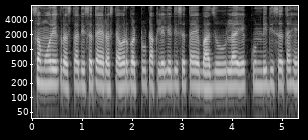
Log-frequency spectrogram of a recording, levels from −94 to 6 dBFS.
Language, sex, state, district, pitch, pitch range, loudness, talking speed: Marathi, female, Maharashtra, Sindhudurg, 180 Hz, 175-185 Hz, -18 LUFS, 170 wpm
